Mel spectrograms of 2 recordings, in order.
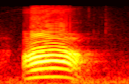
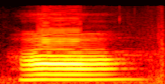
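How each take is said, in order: First: A tight, throaty sound pushed from the chest. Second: A deep, full sound supported from the belly. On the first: The speaker calls it wrong. "제가 형식으로 내면요" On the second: The speaker calls it right. "복식으로 내게 되면요"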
